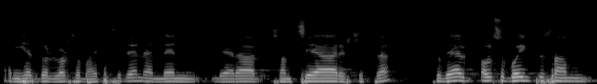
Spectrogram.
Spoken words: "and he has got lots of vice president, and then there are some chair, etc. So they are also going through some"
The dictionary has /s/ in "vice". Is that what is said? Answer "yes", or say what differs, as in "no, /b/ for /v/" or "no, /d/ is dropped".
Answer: no, /s/ is dropped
